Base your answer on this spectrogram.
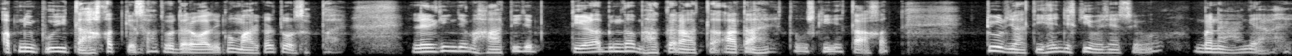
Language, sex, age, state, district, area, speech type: Urdu, male, 60+, Telangana, Hyderabad, urban, spontaneous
